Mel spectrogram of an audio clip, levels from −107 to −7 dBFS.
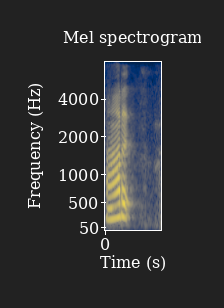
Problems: none marked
